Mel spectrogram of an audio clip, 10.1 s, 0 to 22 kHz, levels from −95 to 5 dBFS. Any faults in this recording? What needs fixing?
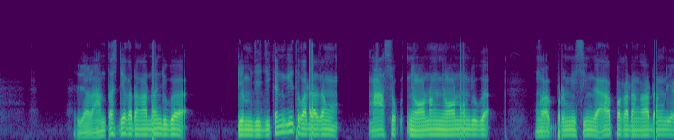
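Chunks out of order: at 2.28, 4.64 (right after "dia menjijikkan gitu"), 5.62 and 6.9 s the speech briefly jumbles. A 20 ms chunk plays one slot late, two slots at 6.9 s, leaving hard joins. Fix the jitter buffer so late chunks get reordered by sequence number instead of just appended.

Unconcealed Bluetooth headset packet loss: short holes with abrupt edges at 3.32 s (just before "dia menjijikkan gitu") and at 9.81–9.84 s, each about 22.5 ms, which fits three lost 7.5 ms mSBC frames on the link. The mSBC codec adds a light graininess on loud sounds. Turn on packet loss concealment and reduce radio interference or distance to the headset.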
